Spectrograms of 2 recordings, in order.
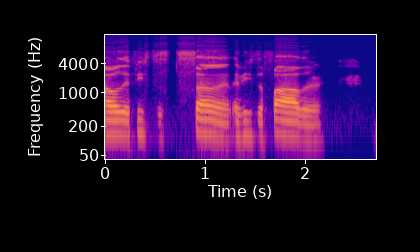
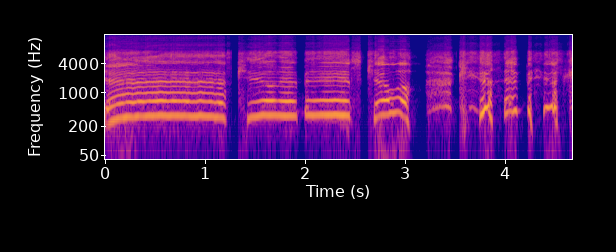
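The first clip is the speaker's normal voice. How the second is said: very high, shrill, excited screaming, drawn-out "yes". Recounting watching a scene with Ali and Ivy, retold screaming like Jan Van Zandt.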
